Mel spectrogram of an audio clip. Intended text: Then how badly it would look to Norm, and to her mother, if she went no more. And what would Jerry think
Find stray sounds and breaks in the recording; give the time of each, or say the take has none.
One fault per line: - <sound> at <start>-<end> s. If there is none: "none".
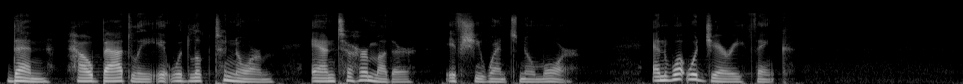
none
